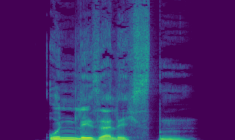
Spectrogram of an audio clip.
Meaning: 1. superlative degree of unleserlich 2. inflection of unleserlich: strong genitive masculine/neuter singular superlative degree
- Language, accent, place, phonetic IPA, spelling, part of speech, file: German, Germany, Berlin, [ˈʊnˌleːzɐlɪçstn̩], unleserlichsten, adjective, De-unleserlichsten.ogg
